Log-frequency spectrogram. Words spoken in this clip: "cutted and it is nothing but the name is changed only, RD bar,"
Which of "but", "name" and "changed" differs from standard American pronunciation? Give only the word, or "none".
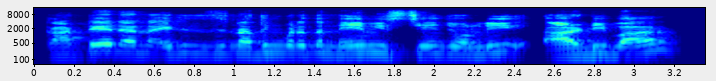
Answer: changed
